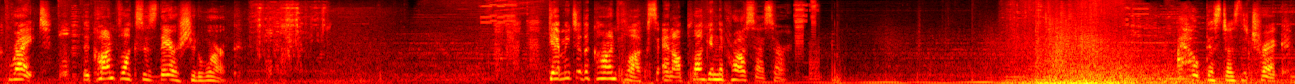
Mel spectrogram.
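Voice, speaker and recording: An actress playing a witty, upbeat little AI companion in a video game, brisk and confident. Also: female voice, mid-range voice, expressive, natural voice. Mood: focused. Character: witty, upbeat female Ghost, small AI companion. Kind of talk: scripted video game voice acting. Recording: music playing behind the voice.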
